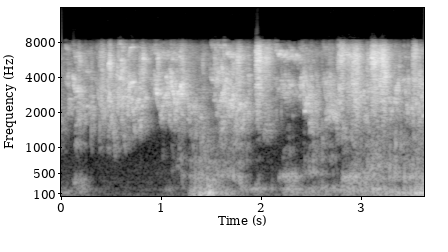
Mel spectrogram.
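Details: Budgerigars in a colony aviary keep up a continuous high warble of buzzy chirps and rapid twittering, with low thumps and cage noise from about a second in.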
